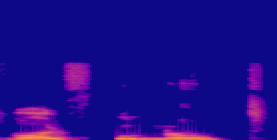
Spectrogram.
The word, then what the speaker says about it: Wolfnut: Wolfnut, pronounced as Wolfunut, came into being after a 7-year-old New Zealand boy told his mom about this day he had created.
